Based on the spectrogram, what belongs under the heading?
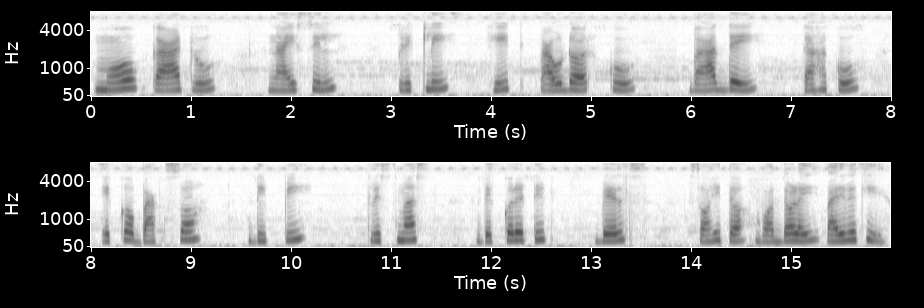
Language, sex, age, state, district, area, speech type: Odia, female, 18-30, Odisha, Kalahandi, rural, read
